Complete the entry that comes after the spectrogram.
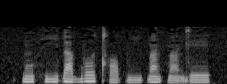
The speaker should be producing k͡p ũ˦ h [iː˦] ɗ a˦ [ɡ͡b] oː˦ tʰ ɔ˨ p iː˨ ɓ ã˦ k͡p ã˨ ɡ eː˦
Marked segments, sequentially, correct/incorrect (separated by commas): correct, incorrect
